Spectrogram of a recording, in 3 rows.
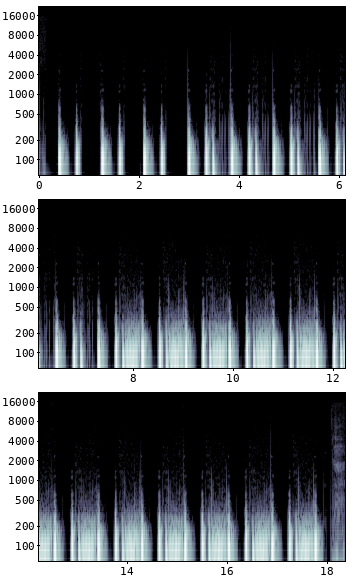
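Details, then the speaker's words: Austin Flint murmur in aortic regurgitation: normal heart sounds at about 69/min, then an added third heart sound, then a low rumbling diastolic murmur like mitral stenosis, with a normal or diminished first heart sound. "although similar to mitro stenosis this murmur is introduced by a third heart sound and the first heart sound may be normal or even diminished"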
